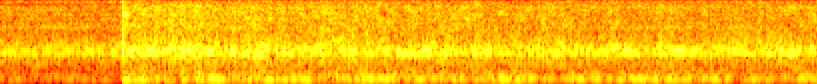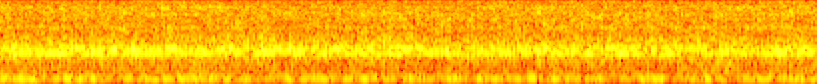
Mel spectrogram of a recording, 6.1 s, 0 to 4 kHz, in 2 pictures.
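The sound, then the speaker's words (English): A car engine rumbles steadily after a brief quiet moment, a continuous mid-low drone with slight vibration, in traffic moving at about 30 miles an hour, with no voices. “How fast is that traffic getting? 30 miles an hour.”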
